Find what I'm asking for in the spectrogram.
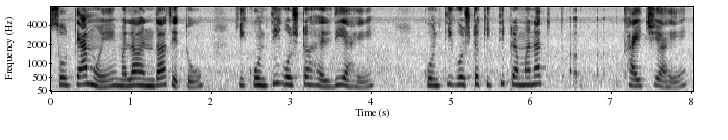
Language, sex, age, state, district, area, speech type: Marathi, female, 18-30, Maharashtra, Sindhudurg, rural, spontaneous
